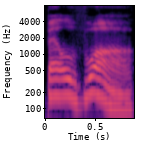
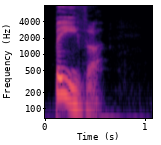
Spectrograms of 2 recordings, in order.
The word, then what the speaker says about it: Belvoir: because it's I think some people call it beaver castle and others call it Belvoir Castle because it's spelt Belvoir but I'm also told that it beaver now quite how you get to beaver I don't know or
